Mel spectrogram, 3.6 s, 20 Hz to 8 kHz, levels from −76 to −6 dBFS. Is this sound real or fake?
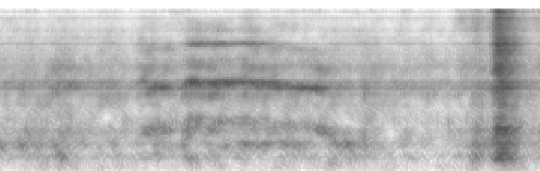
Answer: fake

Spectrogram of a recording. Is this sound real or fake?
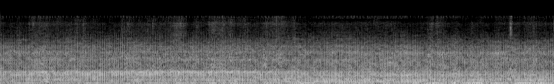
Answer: fake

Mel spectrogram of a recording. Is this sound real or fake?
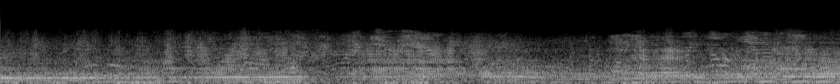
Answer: real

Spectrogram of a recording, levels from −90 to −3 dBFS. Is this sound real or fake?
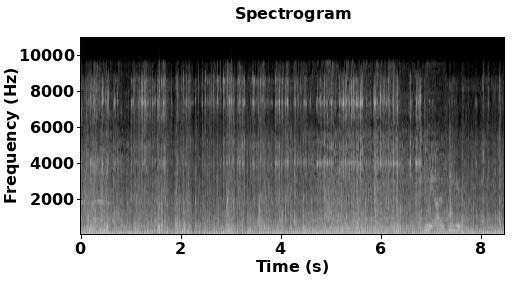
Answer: real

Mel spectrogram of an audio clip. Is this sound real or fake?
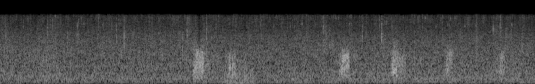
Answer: real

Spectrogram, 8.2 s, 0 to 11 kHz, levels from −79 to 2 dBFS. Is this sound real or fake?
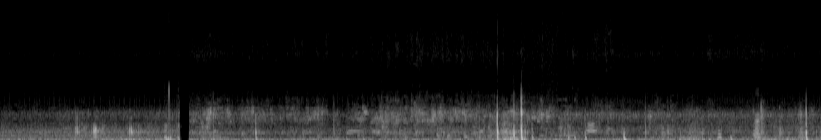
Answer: real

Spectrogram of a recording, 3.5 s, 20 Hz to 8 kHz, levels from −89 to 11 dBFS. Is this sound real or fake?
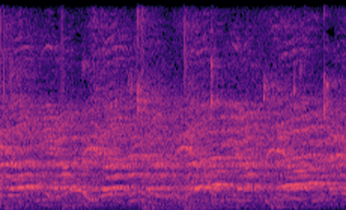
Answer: real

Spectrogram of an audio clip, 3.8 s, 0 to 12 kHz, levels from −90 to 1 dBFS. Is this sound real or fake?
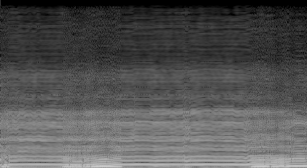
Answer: fake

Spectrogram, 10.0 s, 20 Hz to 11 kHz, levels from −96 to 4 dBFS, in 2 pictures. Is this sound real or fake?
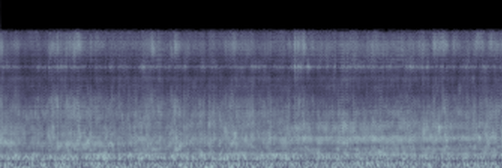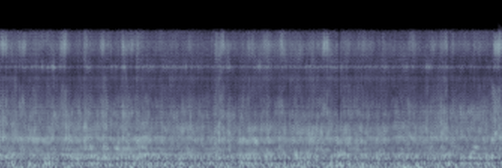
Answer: fake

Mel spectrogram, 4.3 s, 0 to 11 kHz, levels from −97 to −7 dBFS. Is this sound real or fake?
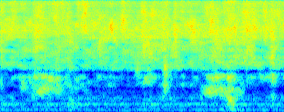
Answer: fake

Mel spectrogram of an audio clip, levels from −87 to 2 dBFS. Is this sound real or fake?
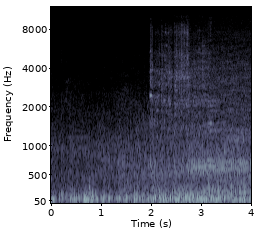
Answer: real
